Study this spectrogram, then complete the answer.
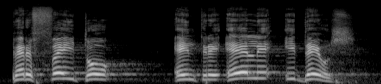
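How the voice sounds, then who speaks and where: In a Mozambican accent, a man speaks with an extremely high pitch. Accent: Mozambican, non-native Portuguese. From Mozambique. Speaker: pastor. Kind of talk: sermon. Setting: church service.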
